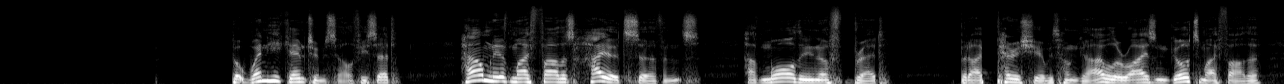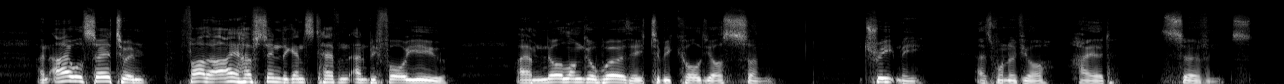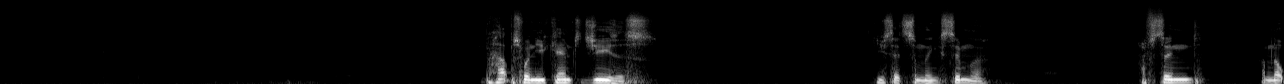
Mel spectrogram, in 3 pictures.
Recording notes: On 10th October 2021 at King's Church, Cockermouth. At King's Church, Cockermouth, as an audio file.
